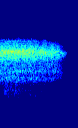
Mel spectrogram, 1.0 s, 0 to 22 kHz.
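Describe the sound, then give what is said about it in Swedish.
A steady, airy inhale during a breathing exercise of breathing in for 4 seconds, holding 7 and breathing out 8, a smooth hissing rush of breath that holds for nearly a second before fading out, with no talking. “En jättebra andning som gör varje dag, det är att man andas in 4 sekunder.”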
